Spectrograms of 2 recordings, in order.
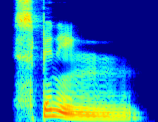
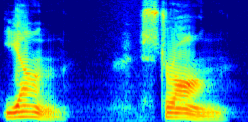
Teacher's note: when you see NG at the end of a word it makes a nasal sound it makes a sound in your nose like this there's no G sound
